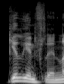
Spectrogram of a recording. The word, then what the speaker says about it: Gillian: Is how you pronounce her name. Gillian Flynn, like Gillian Jacobs from Community.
